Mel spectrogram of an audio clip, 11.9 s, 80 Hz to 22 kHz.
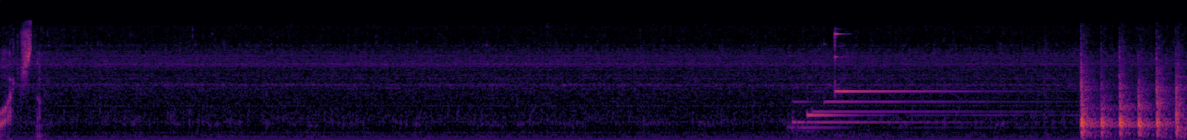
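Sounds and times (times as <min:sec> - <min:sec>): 
soft lingering chime of tones: 0:07.9 - 0:10.8
delivery man knocking on a door: 0:10.8 - 0:11.8.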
